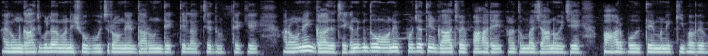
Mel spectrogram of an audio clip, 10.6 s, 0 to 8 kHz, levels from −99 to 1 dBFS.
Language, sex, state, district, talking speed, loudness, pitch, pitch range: Bengali, male, West Bengal, Jalpaiguri, 170 wpm, -16 LUFS, 145 Hz, 140-155 Hz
